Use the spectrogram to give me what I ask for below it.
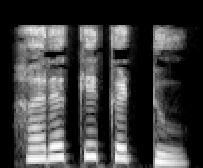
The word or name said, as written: ಹರಕೆಕಟ್ಟು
